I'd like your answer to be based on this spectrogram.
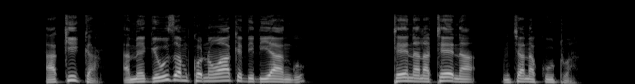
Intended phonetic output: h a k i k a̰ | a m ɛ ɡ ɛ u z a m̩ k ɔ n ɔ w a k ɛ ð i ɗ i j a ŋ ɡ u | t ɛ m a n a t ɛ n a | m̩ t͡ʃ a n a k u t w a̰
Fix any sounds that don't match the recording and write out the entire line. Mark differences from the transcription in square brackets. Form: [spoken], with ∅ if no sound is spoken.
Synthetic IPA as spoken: h a k i k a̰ | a m ɛ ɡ ɛ u z a m̩ k ɔ n ɔ w a k ɛ ð i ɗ i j a ŋ ɡ u | t ɛ [n] a n a t ɛ n a | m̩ t͡ʃ a n a k u t w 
